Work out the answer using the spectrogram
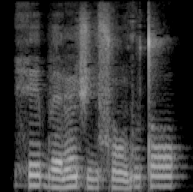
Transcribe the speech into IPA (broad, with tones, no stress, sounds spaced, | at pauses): h e˧ b ɛ˨ ɾ ɛ̃˧ ʃ i˨ s ɔ̃˨ ɡ u˧ t ɔ˧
